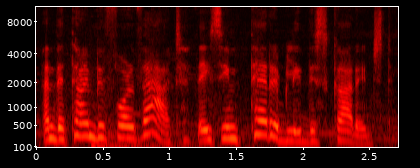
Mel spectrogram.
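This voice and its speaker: An actress playing a dry, practical theatre worker in a video game, wry and understated. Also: female voice, mid-range voice, expressive, a little fast, soft background music, natural voice. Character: dry, practical woman helping run a theatre troupe. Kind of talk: video game dialogue acting.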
